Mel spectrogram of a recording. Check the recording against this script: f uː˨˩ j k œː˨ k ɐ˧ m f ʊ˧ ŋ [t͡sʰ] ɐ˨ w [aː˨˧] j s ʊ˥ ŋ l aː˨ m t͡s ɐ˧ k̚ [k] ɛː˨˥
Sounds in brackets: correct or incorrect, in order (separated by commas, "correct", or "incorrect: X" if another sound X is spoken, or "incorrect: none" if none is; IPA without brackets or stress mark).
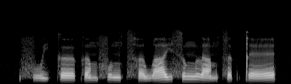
correct, incorrect: aː˥, incorrect: t̪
